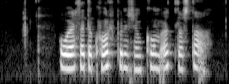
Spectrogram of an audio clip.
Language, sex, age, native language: Icelandic, male, 11, Icelandic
